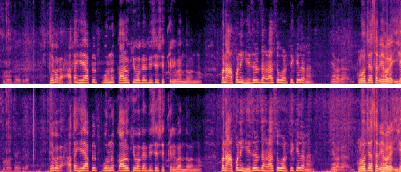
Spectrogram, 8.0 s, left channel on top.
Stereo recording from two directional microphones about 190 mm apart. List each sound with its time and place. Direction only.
0.9 s speech: 45° right (ahead or behind); by 8.0 s 30° right (ahead or behind)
